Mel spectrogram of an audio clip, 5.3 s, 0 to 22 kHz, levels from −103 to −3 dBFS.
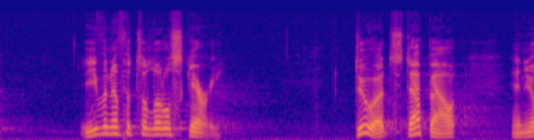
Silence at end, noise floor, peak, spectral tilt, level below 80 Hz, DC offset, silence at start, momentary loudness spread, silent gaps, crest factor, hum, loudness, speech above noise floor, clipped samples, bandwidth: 0 s; -75 dBFS; -18 dBFS; -4.5 dB/octave; -78 dBFS; under 0.1%; 0.85 s; 14 LU; none; 20 dB; none; -37 LUFS; 38 dB; under 0.1%; 16 kHz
